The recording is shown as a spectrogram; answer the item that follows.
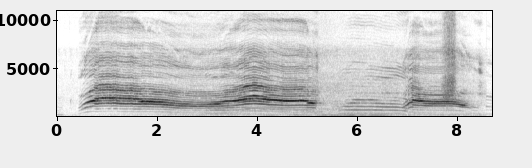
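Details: Angry tom cat caterwauling loudly at a ginger cat that keeps meowing; a long wavering howl rising and dipping for about four seconds, followed by shorter drawn-out cries with overlapping second voice.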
